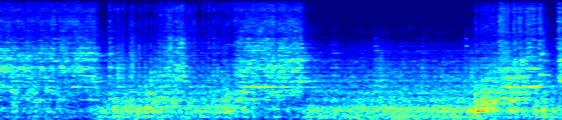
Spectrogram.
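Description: A train of scrapped steam locomotives being towed slowly past, their wheels and running gear clanking, scraping and rattling over the rails in a steady noisy din.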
